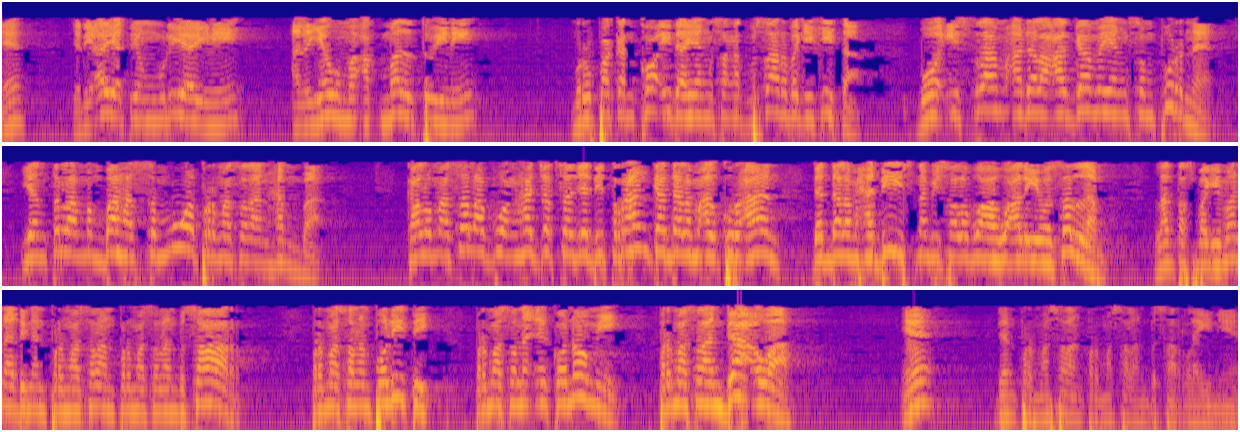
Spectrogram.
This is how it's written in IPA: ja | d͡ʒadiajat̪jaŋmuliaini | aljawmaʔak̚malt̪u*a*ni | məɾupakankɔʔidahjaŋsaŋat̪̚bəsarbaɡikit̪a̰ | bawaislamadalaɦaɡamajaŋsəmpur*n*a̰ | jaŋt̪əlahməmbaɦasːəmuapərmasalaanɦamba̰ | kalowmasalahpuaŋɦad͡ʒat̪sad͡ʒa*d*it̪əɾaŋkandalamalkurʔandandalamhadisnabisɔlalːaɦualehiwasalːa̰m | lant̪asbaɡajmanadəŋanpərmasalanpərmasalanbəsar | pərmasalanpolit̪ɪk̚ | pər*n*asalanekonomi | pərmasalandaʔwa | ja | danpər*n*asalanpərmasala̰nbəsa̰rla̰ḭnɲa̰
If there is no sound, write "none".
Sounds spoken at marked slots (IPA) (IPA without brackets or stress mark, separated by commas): i, n, d, m, m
